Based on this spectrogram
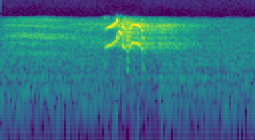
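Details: Swainson's lorikeet letting out one harsh, shrill screech with a slightly doubled, stuttering quality, very high and abrupt, in otherwise quiet surroundings.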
